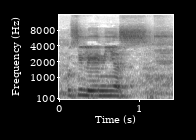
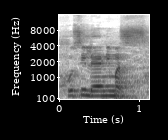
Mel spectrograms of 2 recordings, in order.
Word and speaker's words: pusillanimous: माउजी, या एक सिनोनिम और हो सकता है पुसिलेनियस। I repeat, पुसिलेनिमस। सॉरी, पहले मैंने मिस प्रोनाउंस कर दिया था, मैं फिर से रिपीट कर रहा हूँ, पुसिलेनिमस।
